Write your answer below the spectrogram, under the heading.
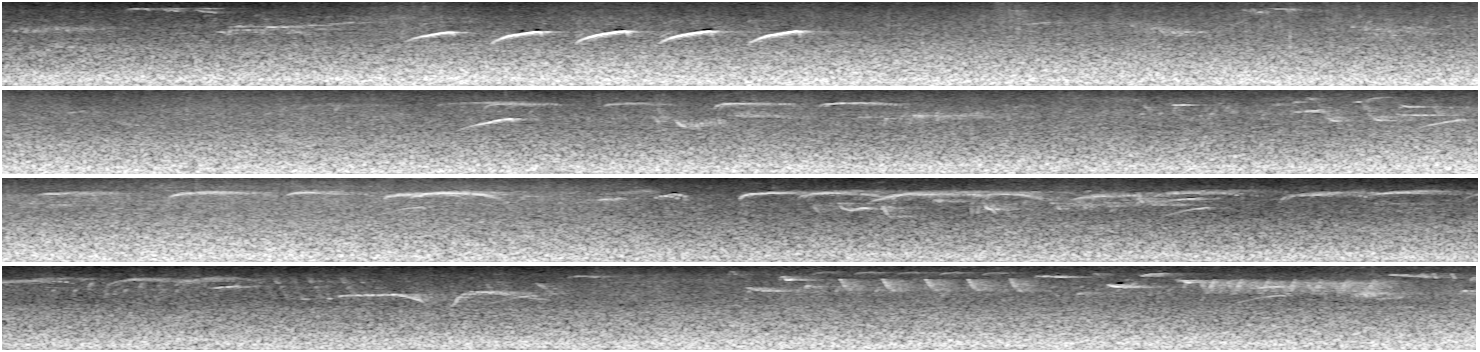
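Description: Outdoor ambience: a steady low hiss of background noise with small birds calling, a run of five quick sharp notes about two seconds in, then scattered high chirps through the middle and a short buzzy trill near the end.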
